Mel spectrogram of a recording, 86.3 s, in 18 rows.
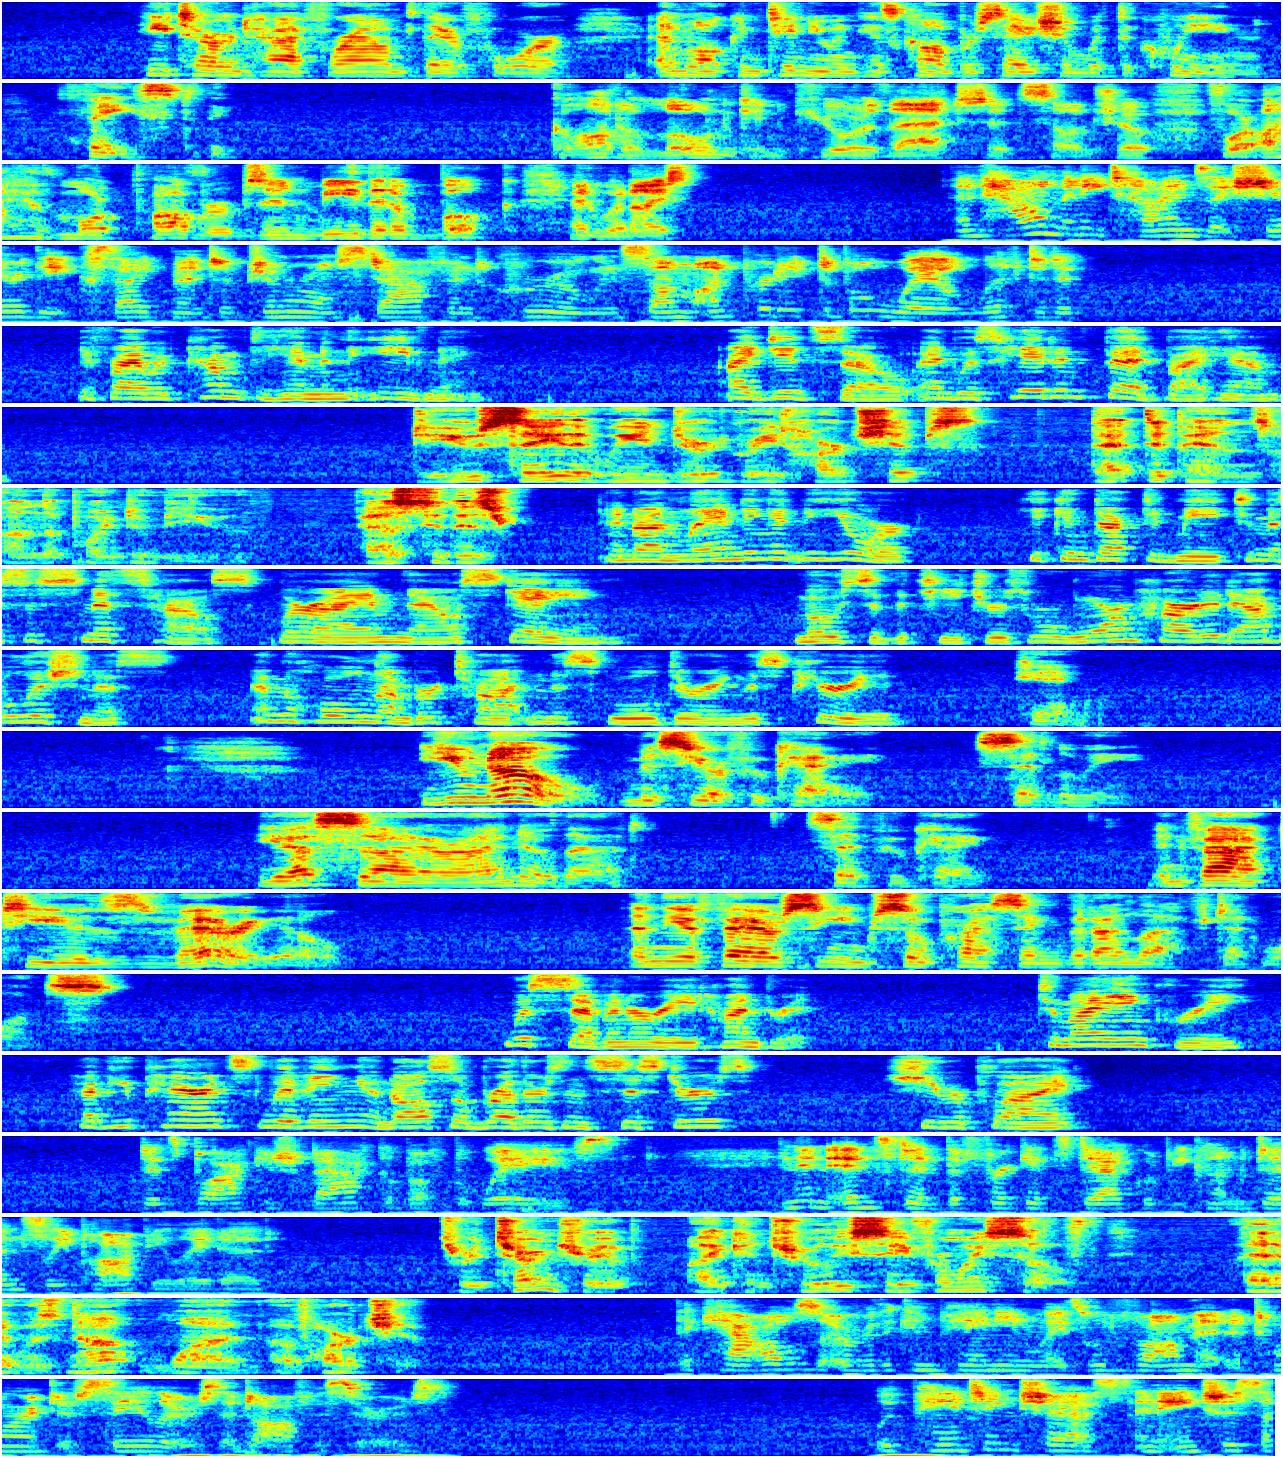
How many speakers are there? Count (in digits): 5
